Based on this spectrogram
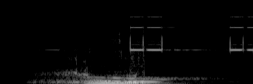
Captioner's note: satellite beeping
